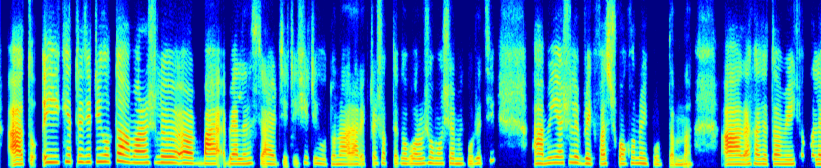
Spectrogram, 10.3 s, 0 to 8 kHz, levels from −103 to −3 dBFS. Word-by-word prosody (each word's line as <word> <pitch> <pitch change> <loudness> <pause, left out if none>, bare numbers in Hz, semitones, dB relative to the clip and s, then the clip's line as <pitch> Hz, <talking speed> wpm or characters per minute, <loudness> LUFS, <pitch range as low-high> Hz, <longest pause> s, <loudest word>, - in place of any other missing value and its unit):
আ - - +11 0.2
তো - - -3 0.2
এই 295 +1 +2
ক্ষেত্রে 315 -1 -1
যেটি 310 +1 -1
হতো 315 +3 0
আমার 275 -1 +5
আসলে 280 +1 -2 0.3
আ - - +7 0.2
বা 230 - +8 0.3
balanced 225 +2 -1
diet 215 -1 0
যেটি - - -11
সেটি 250 -2 -8
হত 210 -1 -12
না। - - -2
আর - - +1
আরেকটা 210 - -5
সবথেকে 240 0 -7
বড় 230 0 -1
সমস্যা 240 -1 -4
আমি 230 - -6
করেছি। 245 +9 -8 0.6
আমি 235 +3 0
আসলে 280 0 -2
ব্রেকফাস্ট 225 -1 0
কখনোই 245 +1 -4
করতাম 195 -1 -8
না। - - -4 0.5
আ - - +9 0.2
দেখা 225 +1 0
যেত 215 0 -6
আমি 210 0 -2
সকালে 215 -9 -3
240 Hz, 200 wpm, -27 LUFS, 225-275 Hz, 0.6 s, আ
